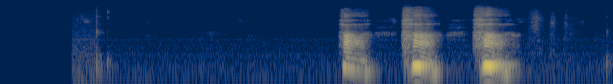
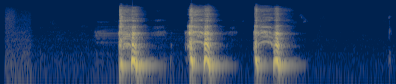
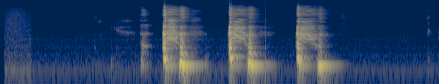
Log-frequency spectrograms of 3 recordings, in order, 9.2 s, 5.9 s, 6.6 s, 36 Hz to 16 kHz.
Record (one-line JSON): {"exhalation_length": "9.2 s", "exhalation_amplitude": 16340, "exhalation_signal_mean_std_ratio": 0.26, "cough_length": "5.9 s", "cough_amplitude": 24756, "cough_signal_mean_std_ratio": 0.33, "three_cough_length": "6.6 s", "three_cough_amplitude": 26004, "three_cough_signal_mean_std_ratio": 0.34, "survey_phase": "alpha (2021-03-01 to 2021-08-12)", "age": "65+", "gender": "Male", "wearing_mask": "No", "symptom_none": true, "smoker_status": "Never smoked", "respiratory_condition_asthma": false, "respiratory_condition_other": false, "recruitment_source": "REACT", "submission_delay": "2 days", "covid_test_result": "Negative", "covid_test_method": "RT-qPCR"}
